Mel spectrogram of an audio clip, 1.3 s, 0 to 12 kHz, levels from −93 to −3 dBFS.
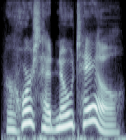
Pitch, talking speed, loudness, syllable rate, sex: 220 Hz, 235 wpm, -14 LUFS, 5.3 syllables/s, female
